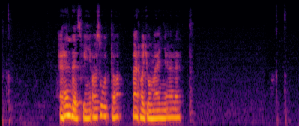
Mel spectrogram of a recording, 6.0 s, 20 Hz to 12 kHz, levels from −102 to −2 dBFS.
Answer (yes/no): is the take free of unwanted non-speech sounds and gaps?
yes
